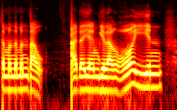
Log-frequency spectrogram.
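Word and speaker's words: غين: Ada yang bilang ghain, ada yang bilang ghin.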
